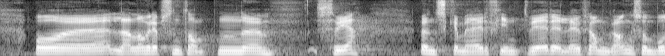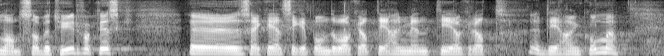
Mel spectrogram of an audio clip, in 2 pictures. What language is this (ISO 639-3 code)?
nor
